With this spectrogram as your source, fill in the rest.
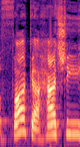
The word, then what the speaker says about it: Fakahatchee: The Fakahatchee Strand.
